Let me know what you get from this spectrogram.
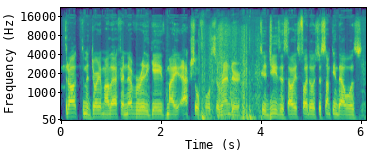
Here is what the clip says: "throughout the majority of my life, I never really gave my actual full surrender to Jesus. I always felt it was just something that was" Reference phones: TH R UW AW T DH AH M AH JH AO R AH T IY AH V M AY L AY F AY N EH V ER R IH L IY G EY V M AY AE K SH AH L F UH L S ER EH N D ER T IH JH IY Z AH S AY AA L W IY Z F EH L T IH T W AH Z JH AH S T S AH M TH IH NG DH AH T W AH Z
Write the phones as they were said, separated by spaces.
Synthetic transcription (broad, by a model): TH R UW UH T DH AH M AH JH AO R AH T IY AH V M AY L AY F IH N EH V ER R IH L IY G EY V M AY AE K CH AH L F UH L S ER EH N D ER T IH JH IY Z AH S AY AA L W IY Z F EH T IH T W AH Z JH AH S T S AH M TH IH NG DH AH T W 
